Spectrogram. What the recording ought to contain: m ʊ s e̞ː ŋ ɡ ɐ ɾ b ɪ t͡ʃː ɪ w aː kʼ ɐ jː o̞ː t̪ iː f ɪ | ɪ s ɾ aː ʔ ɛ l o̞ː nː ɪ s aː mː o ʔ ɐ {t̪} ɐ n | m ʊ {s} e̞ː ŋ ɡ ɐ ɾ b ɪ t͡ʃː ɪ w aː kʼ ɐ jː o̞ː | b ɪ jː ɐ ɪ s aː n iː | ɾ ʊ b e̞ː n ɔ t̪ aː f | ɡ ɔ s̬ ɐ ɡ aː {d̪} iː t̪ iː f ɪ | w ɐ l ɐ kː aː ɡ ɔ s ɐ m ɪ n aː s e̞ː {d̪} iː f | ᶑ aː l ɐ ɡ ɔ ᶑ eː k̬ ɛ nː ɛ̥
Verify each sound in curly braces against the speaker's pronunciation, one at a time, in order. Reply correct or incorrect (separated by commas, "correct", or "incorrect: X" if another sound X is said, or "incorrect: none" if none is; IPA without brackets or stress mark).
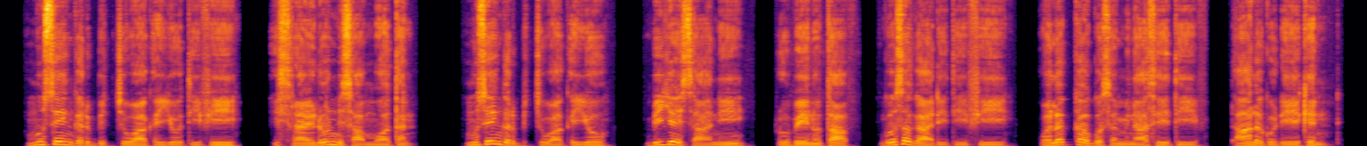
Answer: correct, correct, correct, incorrect: t̪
